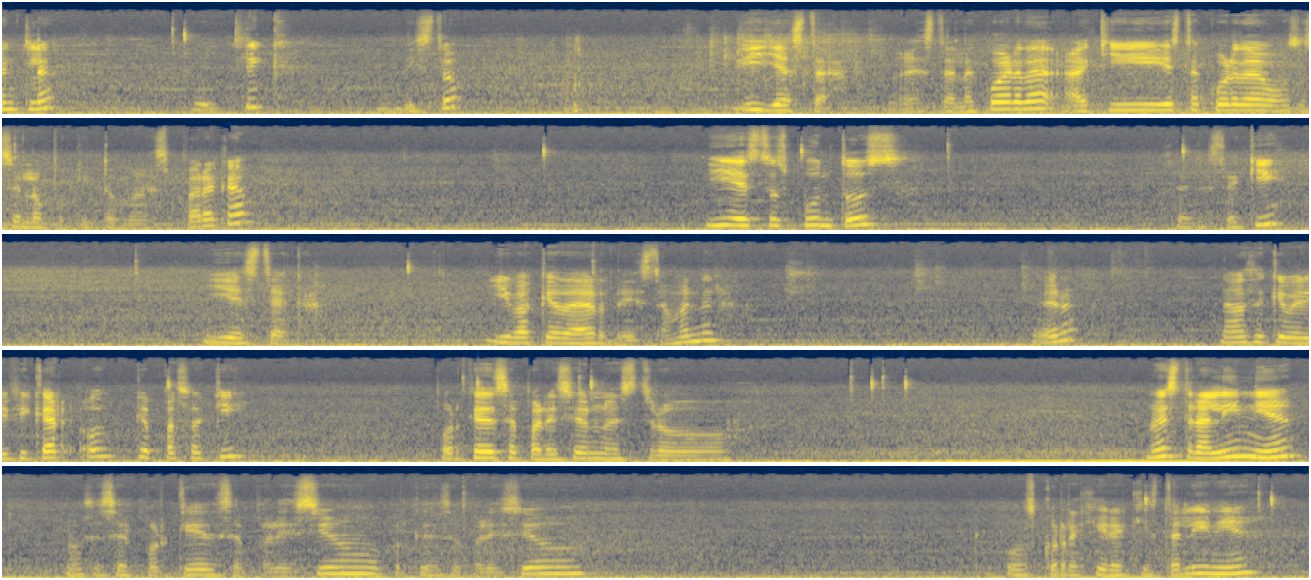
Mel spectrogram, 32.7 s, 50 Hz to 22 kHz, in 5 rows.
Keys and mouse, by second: 0.9 click, 6.6-9.2 drag, 10.4 click, 11.3-12.4 drag, 13.7-15.1 drag, 16.0-20.4 drag, 21.9 click, 22.5 click, 23.8 click, 24.0 click, 28.4-31.8 drag, 32.4 click.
